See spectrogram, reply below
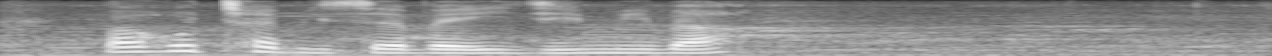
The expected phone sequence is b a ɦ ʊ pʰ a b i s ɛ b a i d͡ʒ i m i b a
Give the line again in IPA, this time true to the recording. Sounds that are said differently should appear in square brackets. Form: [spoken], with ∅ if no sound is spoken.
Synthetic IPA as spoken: b a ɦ ʊ [tʰ] a b i s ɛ b a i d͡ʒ i m i b a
